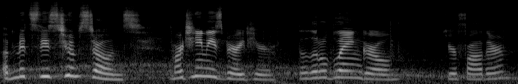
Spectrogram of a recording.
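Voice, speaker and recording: A young woman playing an earnest, gently moralizing guardian angel in a radio play, with noise on the recording. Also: high-pitched, moderate pace. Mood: solemn. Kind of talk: filmed radio play acting, high school production. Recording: clearly noisy stage recording.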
